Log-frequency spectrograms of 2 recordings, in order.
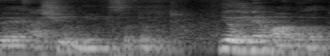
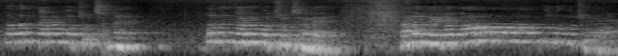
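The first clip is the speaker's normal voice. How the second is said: distorted, very high, possessed demonic voice; 14 semitones higher than usual. Retelling how a possessed sister spoke during prayer, possessed demon voice. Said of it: "귀신의 목소리로".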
